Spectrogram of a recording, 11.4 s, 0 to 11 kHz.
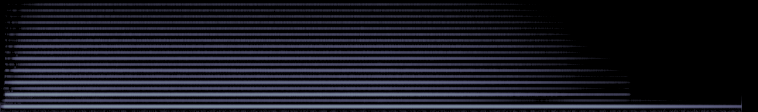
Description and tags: EBow Guitar D4 RS
Sample of a PRS Tremonti guitar being played with an Ebow. An Ebow is a magnetic device that causes a steel string to vibrate by creating two magnetic poles on either side of the string.
multisample, d4, drone, ebow-guitar, ambient, melodic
